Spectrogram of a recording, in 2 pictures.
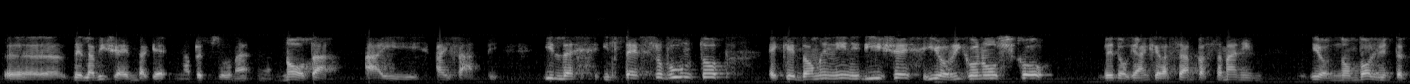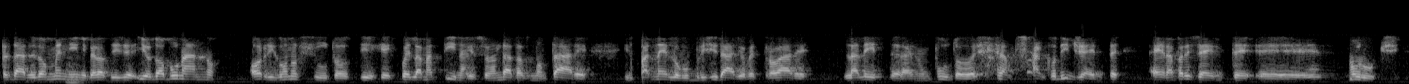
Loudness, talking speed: -27 LUFS, 145 wpm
